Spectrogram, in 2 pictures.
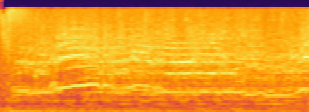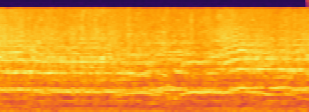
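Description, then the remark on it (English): A dense crowd of Brazilians on a beach yelling, screaming and cheering all at once, a loud continuous roar of many voices with shrill rising shouts cutting through, sustained without a break. “Ooh, on the beach, she was pandemonium.”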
